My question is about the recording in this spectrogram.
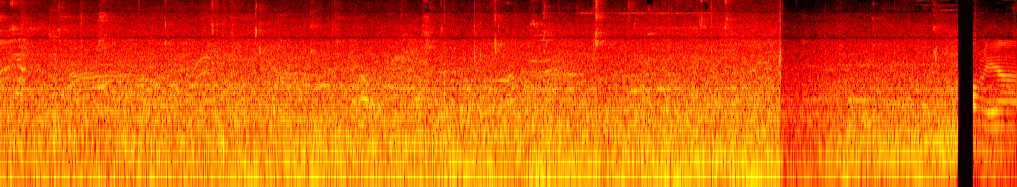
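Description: Live sound of a football match on a hard court: players' distant shouts and sharp thuds of the ball being kicked and bouncing, over a steady noisy background. The sound drops a little near the end and breaks off for a split second just before it ends.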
